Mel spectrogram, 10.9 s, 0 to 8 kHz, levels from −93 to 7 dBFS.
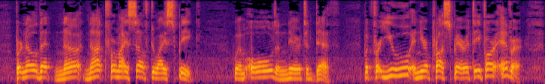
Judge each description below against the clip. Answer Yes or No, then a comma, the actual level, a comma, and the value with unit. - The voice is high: No, medium, 160 Hz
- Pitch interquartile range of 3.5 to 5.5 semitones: Yes, average, 3.8 semitones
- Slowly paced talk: Yes, slow, 130 wpm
